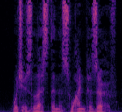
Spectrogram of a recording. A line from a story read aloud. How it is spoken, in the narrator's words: growled Wolverstone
